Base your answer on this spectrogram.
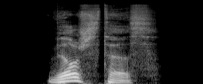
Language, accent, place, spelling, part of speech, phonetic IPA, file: German, Germany, Berlin, wirschstes, adjective, [ˈvɪʁʃstəs], De-wirschstes.ogg
- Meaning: strong/mixed nominative/accusative neuter singular superlative degree of wirsch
